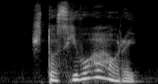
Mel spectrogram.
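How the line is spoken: Whisper. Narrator (Russian): шепнула я

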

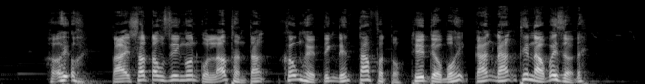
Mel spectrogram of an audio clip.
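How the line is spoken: Choked muttering to himself. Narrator (Vietnamese): Chàng nghẹn ngào lẩm bẩm một mình

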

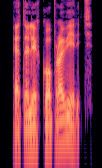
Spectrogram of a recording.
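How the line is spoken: Calm reply. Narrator (Russian): спокойно отозвался Глеб

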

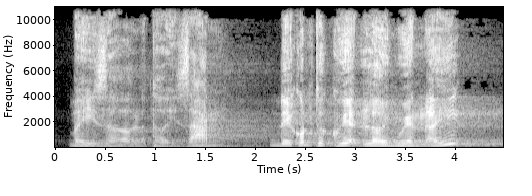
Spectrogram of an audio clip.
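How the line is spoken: Harsh, emphatic. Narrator (Vietnamese): bà con gằn giọng

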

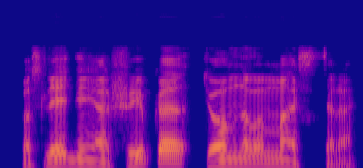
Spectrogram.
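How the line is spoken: Slow reading aloud. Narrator (Russian): медленно прочитал

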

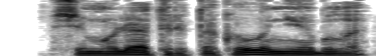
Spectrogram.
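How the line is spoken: Guilty mumble. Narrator (Russian): виноват пробормотал Олег

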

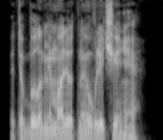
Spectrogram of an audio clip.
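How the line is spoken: Gloomy mutter. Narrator (Russian): хмуро пробурчал Косоногов

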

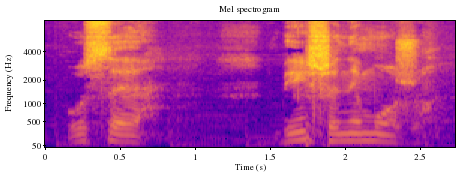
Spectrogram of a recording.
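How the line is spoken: Exhaled words. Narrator (Russian): Выдохнул Тарас

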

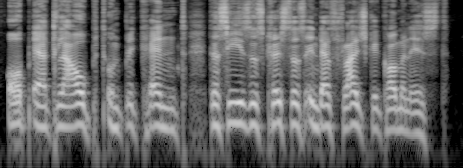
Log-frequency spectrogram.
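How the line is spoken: Emperor shouting very loudly. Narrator (German): rief der Kaiser jetzt mit überlauter Stimme

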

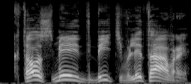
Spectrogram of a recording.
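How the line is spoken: Shouted. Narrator (Russian): закричал он

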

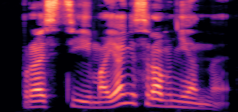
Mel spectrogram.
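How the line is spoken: Smirking. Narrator (Russian): хмыкнул он

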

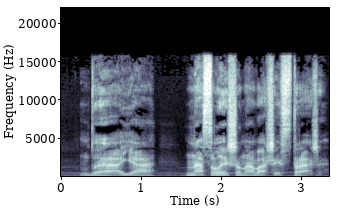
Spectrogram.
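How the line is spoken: Snort. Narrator (Russian): хмыкнул господин Кноп

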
